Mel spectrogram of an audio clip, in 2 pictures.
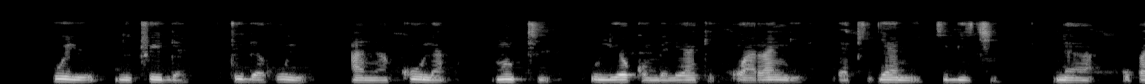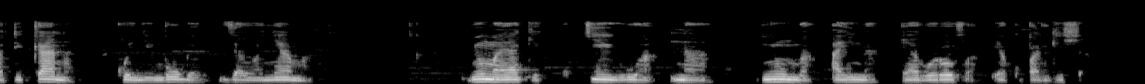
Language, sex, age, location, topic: Swahili, male, 18-24, Nairobi, government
